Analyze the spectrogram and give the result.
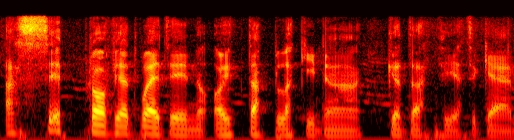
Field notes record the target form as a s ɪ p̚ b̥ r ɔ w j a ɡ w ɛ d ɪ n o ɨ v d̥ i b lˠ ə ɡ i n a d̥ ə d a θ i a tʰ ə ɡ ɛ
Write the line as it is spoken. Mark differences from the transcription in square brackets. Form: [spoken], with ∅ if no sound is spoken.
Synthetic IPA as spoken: a s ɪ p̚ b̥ r ɔ [v] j a [d] w ɛ d ɪ n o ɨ [ð] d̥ [a] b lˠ ə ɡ i n a [ɡ̥] ə d a θ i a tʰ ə ɡ ɛ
